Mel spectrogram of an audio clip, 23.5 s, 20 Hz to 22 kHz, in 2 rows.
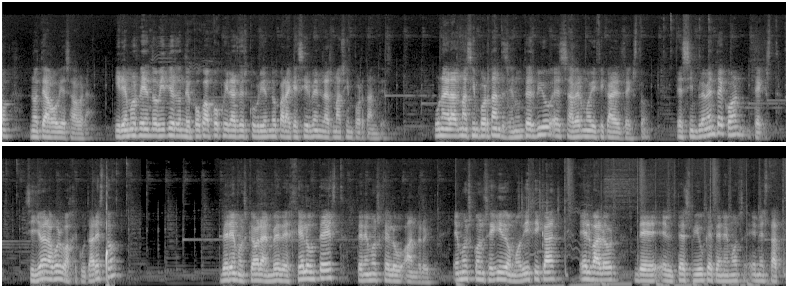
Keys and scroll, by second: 8.4 Tab, 13.6 shift+F10.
